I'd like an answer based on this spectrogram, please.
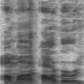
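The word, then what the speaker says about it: Ahmaud Arbery: lot of you people are distraught that's all Amnon Arbour and that's how you pronounce his name his killing that happened a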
